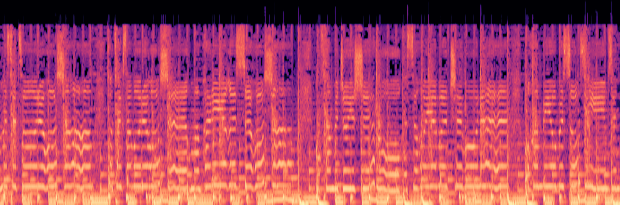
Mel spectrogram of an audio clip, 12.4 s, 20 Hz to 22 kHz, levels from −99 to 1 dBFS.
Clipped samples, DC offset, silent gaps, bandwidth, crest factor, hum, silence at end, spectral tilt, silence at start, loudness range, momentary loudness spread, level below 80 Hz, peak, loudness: under 0.1%; under 0.1%; none; 14 kHz; 10 dB; none; 0 s; -4.5 dB/octave; 0 s; 0 LU; 2 LU; -16 dBFS; 0 dBFS; -10 LUFS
